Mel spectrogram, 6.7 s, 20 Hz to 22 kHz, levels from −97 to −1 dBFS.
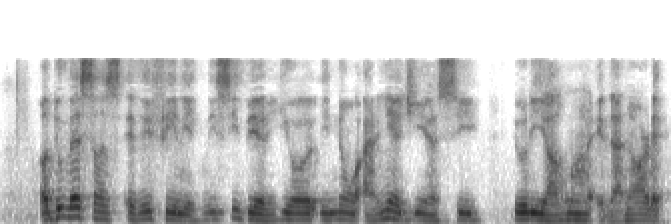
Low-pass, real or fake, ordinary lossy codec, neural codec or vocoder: none; fake; none; codec, 16 kHz, 1.1 kbps, Voila-Tokenizer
